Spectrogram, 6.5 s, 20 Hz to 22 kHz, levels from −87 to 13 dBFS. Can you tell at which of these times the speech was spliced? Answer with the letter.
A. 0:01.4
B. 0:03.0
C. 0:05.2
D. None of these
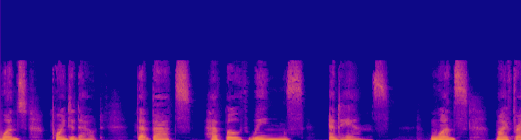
C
